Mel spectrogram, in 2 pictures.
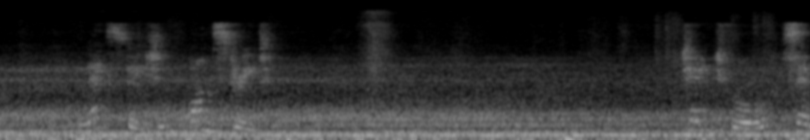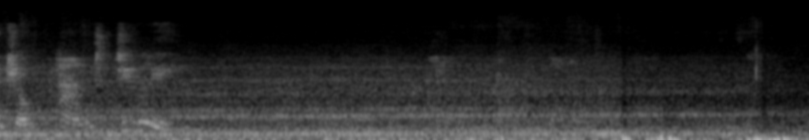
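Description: A train rumbles and hums steadily as it travels along the track.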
